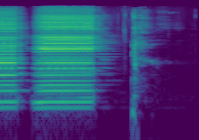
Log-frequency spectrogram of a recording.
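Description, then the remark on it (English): A loud novelty prop horn gives two toots, a short blast followed by a longer, steady buzzy honk rich in harmonics, then a brief trailing squeak. “I have props. Yeah, I have props. Just in case I have nothing to talk about, I'll just give it a little toot toot.”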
